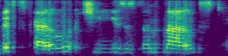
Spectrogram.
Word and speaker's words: VSCO: One called Visco, which she uses the most and seems to be really, really good for getting colors just right. It's spelled VSCO, Visco.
